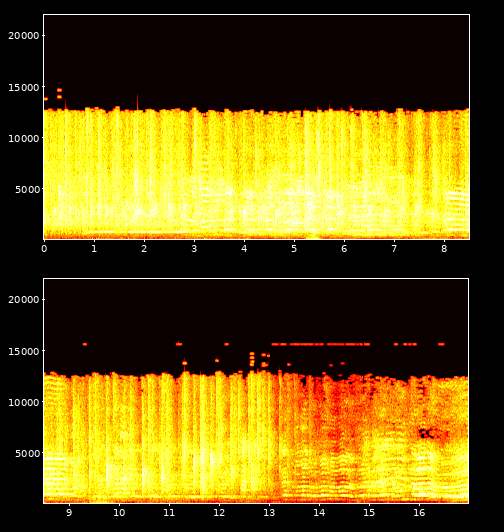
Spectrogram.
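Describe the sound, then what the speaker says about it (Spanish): Applause and clapping from an audience at a youth football club's end-of-season closing ceremony. The clapping runs steadily for most of the stretch, with voices and a tonal sound mixed in, and a raised voice joins near the end. "Un aplauso para ellos."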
